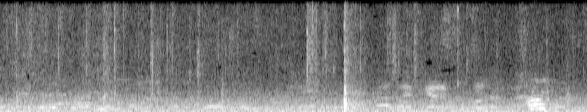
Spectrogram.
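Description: Open-air ballpark ambience with faint voices and bird chirps. A single sharp pop comes about two and a half seconds in, as a pitched baseball smacks into the catcher's mitt, and a lighter knock follows near the end.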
